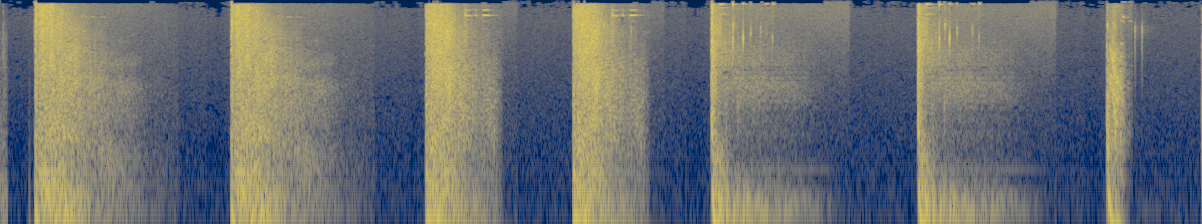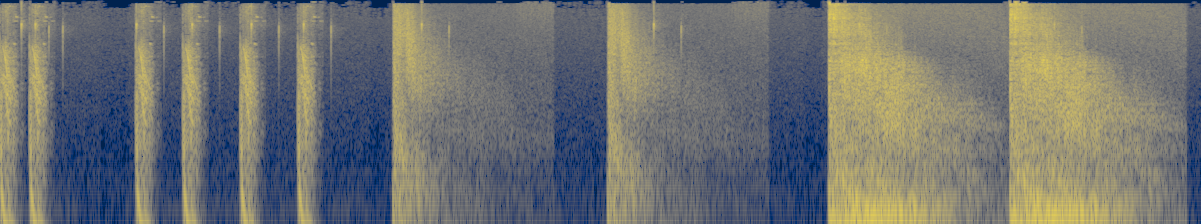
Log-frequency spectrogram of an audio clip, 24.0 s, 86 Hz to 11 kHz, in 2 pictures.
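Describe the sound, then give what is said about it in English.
Gunshot sound effects from a gun sounds application play one after another: many sharp, loud blasts with short decaying tails, separated by brief silences. A quick cluster of rapid shots comes midway, and two longer, heavier booming blasts close the sequence. “So in any case, turn your volume down. Here are the gun sounds. This is 52 seconds.”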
